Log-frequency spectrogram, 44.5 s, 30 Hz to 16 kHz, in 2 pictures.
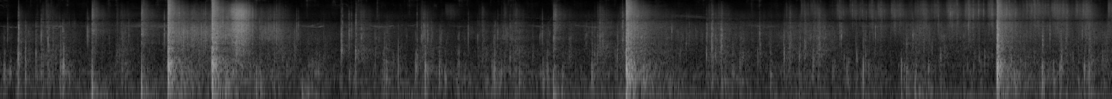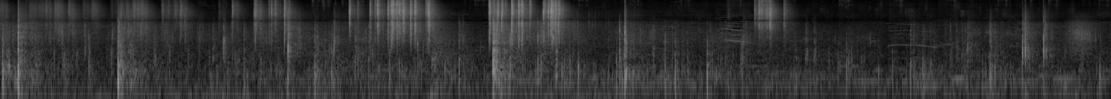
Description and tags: Fireworks going off in various places within Santa Ana recorded with Roland CS-10EM Binaural Microphones/Earphones and a Zoom H4n Pro. No Post-processing added.
ambient, bang, binaural, binauralrecording, binauralrecordings, bomb, boom, exploding, explosion, explosions, explosive, fieldrecord, field-recording, fieldrecording, fire-crackers, firecrackers, firework, fire-works, fireworks, fourth-of-july, kaboom, loud, new-year, newyear, newyears, rocket, rockets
